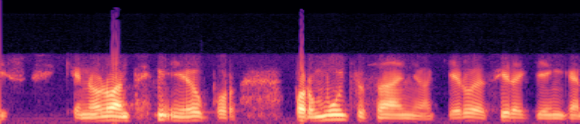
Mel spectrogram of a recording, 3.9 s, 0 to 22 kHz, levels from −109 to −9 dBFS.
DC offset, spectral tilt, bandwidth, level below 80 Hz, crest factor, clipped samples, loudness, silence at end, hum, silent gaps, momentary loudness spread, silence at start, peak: under 0.1%; -9 dB/octave; 4.8 kHz; -62 dBFS; 18 dB; under 0.1%; -19 LUFS; 0 s; none; none; 11 LU; 0 s; 0 dBFS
